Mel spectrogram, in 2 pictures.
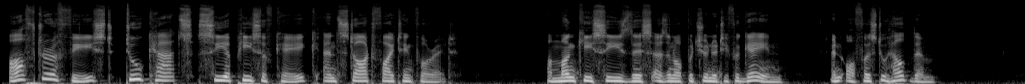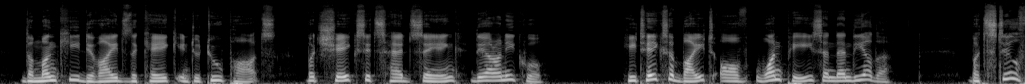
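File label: Urdu English Accented Male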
